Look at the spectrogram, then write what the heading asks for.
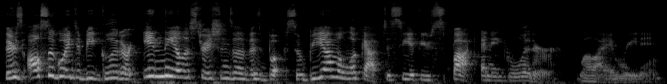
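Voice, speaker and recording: A woman's voice: high-pitched, quick pace. A woman reading a children's storybook aloud as a teacher would, expressively, leaning on key words. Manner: expressive, stresses repeated words, asks listeners questions.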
